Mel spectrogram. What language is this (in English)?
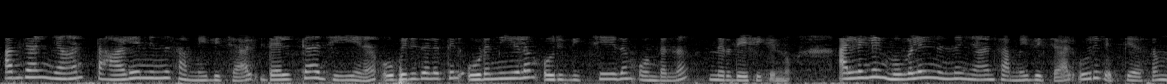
Malayalam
